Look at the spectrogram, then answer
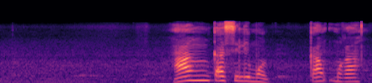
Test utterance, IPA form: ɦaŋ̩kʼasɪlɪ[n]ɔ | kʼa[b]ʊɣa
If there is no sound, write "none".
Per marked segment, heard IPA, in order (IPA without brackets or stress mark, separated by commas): m, m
